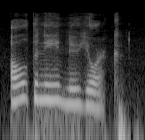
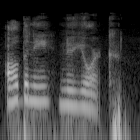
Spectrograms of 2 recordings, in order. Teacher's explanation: note that we treat New York as one word and we place more stress on the second part York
